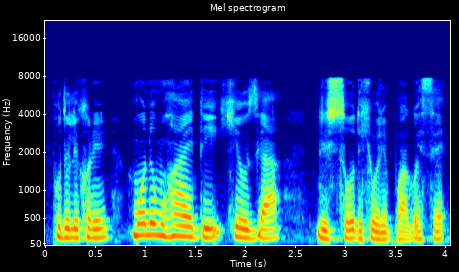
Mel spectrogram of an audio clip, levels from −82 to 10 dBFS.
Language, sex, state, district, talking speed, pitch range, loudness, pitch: Assamese, male, Assam, Kamrup Metropolitan, 120 wpm, 135-175 Hz, -13 LUFS, 155 Hz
